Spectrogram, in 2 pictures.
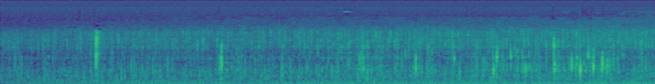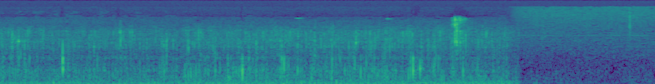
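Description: Water bubbles at a rolling boil in a pot.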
